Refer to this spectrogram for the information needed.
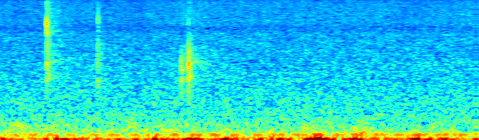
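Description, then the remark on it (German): A few soft, quick clicks from a smartphone's volume button snapping a selfie, three taps close together in the first second, then only a low steady background hum. “Ihr hört Jane ein Selfie machen.”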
